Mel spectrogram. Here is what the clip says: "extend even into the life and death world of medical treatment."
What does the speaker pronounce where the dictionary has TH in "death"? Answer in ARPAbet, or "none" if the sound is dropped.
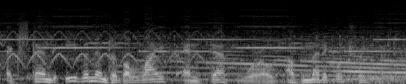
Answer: TH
